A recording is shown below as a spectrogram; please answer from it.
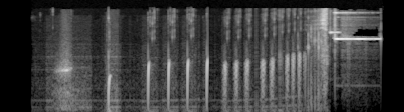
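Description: Animated logo sound effect: a run of short pitched pops that come faster and faster, building into a swell that ends in a brief high ringing tone.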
